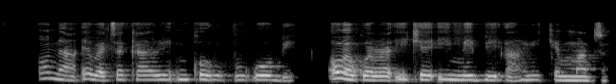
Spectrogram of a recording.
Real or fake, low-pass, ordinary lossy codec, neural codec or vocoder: real; 7.2 kHz; none; none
